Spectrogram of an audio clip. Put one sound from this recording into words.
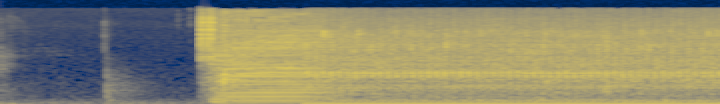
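An electrical machine hums and buzzes loudly.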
